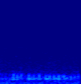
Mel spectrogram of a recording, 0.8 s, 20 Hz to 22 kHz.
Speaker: If you can hear our stomach growling, it is currently 9:18 in the morning and we are very hungry.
